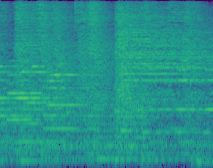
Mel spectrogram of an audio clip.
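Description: A steel band playing a tune together: several steel pans struck at once, bright ringing notes over low bass-pan notes.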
